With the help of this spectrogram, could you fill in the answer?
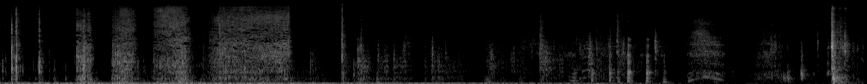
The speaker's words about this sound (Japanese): ちょっとまだな8月のままなんでちょっとこれも一個ねちょっとカレンダーめくる音もちょっと一緒に撮っときましょうちょっとこれ立ってもいいかなじゃカレンダーめくります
